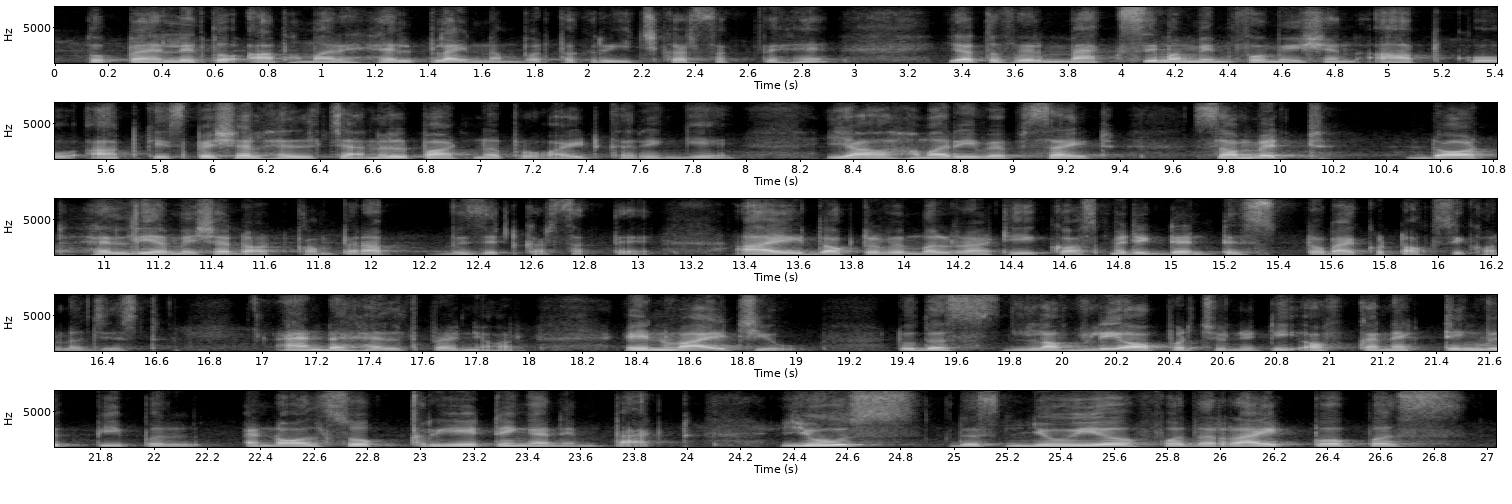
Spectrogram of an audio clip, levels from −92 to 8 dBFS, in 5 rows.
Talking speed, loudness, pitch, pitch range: 165 wpm, -20 LUFS, 120 Hz, 110-130 Hz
